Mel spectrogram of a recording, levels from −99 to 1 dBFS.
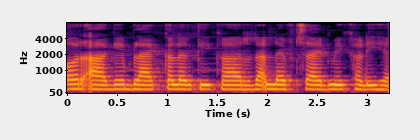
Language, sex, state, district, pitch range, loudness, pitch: Hindi, female, Himachal Pradesh, Shimla, 185-190 Hz, -18 LUFS, 185 Hz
